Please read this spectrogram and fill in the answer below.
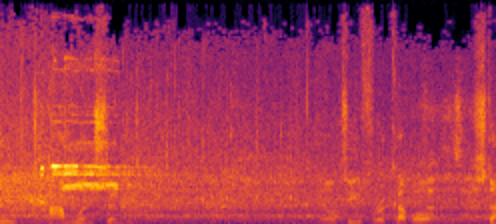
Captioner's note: whistles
